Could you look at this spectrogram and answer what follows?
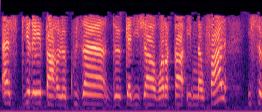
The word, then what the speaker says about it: Khadija: Khadija. Le K-H, ça se prononce.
